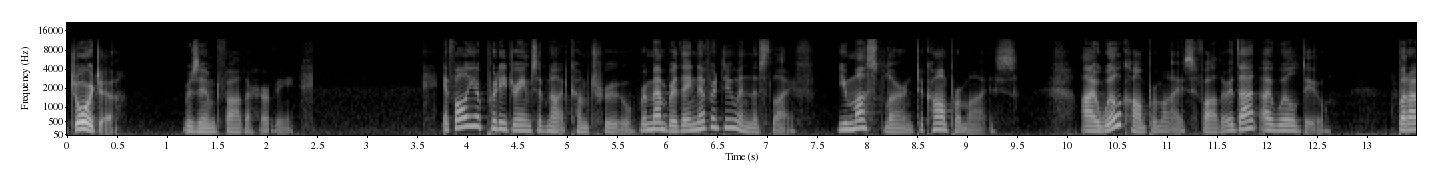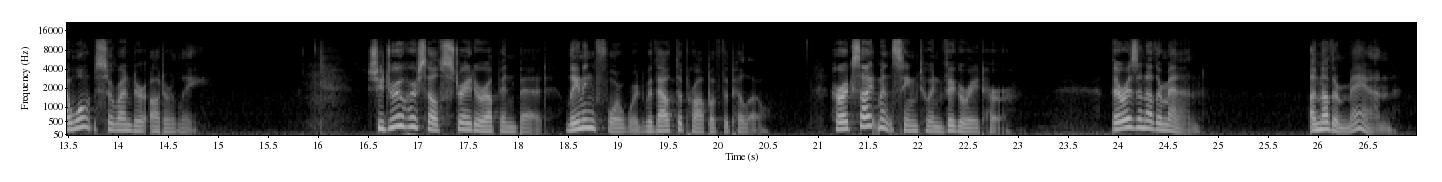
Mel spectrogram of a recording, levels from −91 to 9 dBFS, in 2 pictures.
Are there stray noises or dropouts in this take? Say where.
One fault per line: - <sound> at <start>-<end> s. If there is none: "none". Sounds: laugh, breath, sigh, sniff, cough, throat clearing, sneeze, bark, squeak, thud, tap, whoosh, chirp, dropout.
none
